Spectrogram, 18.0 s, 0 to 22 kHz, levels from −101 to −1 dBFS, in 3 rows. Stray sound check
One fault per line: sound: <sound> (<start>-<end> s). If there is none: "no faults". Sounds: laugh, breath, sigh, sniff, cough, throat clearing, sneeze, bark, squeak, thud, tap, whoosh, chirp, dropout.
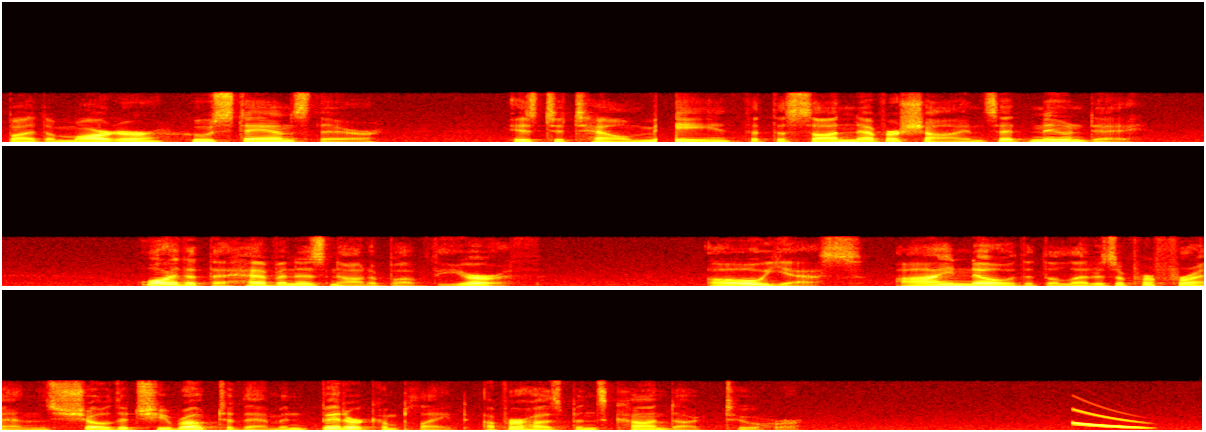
sound: dropout (3.3-3.4 s)
sound: chirp (17.4-17.8 s)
